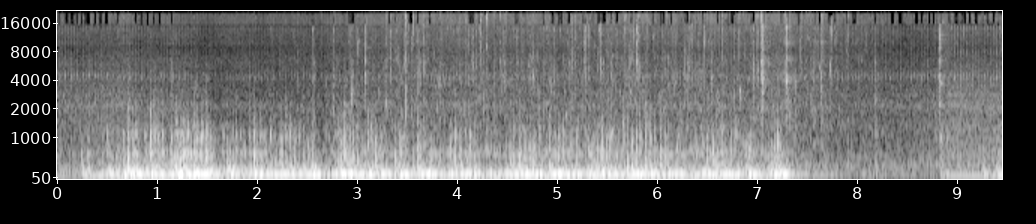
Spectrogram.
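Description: Low, uneven rumble churning along steadily, then dropping away near the end; the wash tub rumbles while agitating, cause unknown.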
